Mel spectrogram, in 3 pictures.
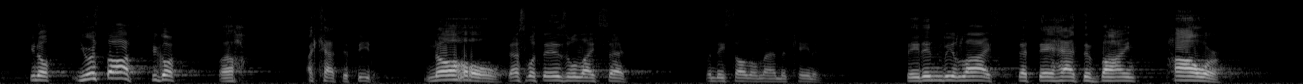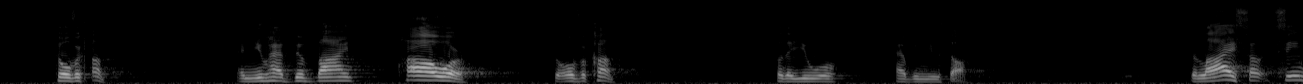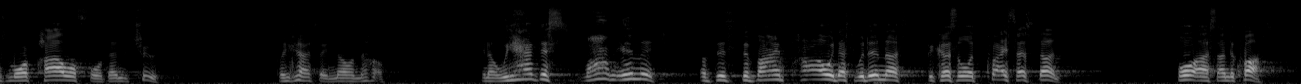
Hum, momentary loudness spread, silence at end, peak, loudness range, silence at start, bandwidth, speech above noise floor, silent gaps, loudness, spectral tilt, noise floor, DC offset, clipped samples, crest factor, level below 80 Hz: none; 18 LU; 0.4 s; -12 dBFS; 13 LU; 0.3 s; 19 kHz; 39 dB; none; -31 LUFS; -6.5 dB/octave; -70 dBFS; under 0.1%; under 0.1%; 20 dB; -72 dBFS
